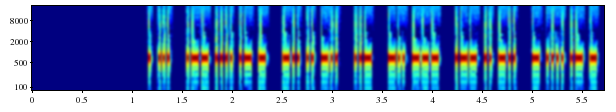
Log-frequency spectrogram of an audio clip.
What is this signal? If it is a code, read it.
Morse code, heard as a keyed tone, about 50 wpm, 700 Hz. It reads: ES WHAT DID U DO WID THAT
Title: Sentences from Top 300 Words and Abbreviations 50wpm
